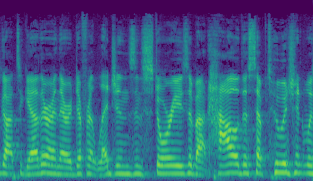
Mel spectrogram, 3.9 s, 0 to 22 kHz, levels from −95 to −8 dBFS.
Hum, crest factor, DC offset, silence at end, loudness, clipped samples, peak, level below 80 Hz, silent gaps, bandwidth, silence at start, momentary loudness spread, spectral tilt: none; 18 dB; under 0.1%; 0 s; -26 LUFS; under 0.1%; -8 dBFS; -64 dBFS; none; 16.5 kHz; 0 s; 6 LU; -3.5 dB/octave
